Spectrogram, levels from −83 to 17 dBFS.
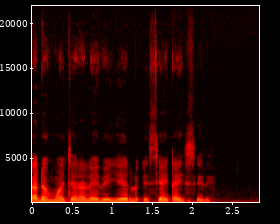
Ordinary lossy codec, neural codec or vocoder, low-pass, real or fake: none; vocoder, 44.1 kHz, 128 mel bands, Pupu-Vocoder; none; fake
